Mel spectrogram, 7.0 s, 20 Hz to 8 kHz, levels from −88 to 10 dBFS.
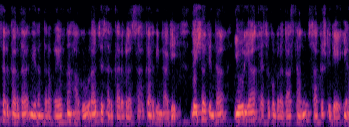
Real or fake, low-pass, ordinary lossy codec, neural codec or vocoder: fake; 7.2 kHz; Opus, 64 kbps; codec, 24 kHz, 6 kbps, HILCodec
